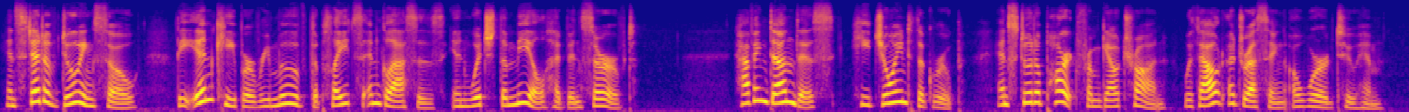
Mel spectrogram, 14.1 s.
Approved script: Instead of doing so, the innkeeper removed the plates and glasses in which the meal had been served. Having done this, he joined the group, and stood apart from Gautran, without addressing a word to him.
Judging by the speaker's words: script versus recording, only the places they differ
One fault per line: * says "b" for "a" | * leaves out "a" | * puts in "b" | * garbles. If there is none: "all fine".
all fine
